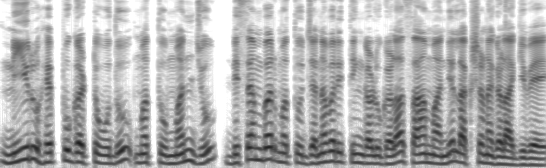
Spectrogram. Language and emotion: Kannada, neutral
